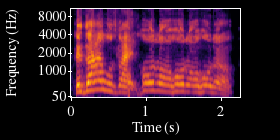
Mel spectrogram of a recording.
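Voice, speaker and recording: A man with a deep, nasal voice who calls into a livestream and tells a story, acting out what other people said. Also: moderate pace. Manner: animated storyteller, acts out quoted dialogue. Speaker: regular viewer calling into a livestream. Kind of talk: casual chat, retelling an online argument.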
